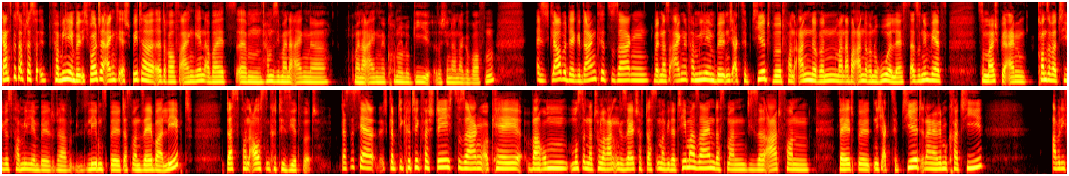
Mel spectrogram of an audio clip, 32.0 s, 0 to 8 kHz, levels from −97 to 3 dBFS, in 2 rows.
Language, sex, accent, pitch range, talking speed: German, female, German, 175-215 Hz, 190 wpm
